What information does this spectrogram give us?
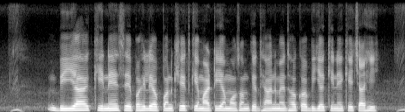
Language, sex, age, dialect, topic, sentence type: Magahi, male, 25-30, Western, agriculture, statement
